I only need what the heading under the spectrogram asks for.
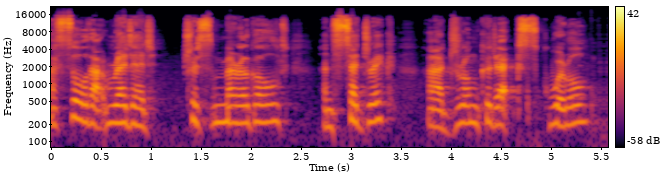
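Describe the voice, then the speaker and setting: An actress playing a blunt, earthy, world-weary brothel madam in a fantasy video game, speaking in short bursts. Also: female voice, mid-range voice, steady tone, unhurried, close to an everyday voice. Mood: blunt, defensive.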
